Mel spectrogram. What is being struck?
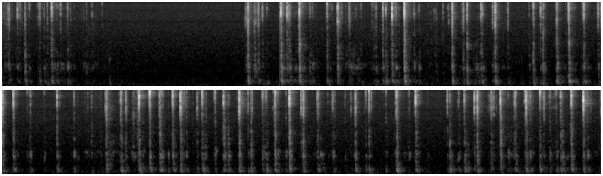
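Plastic laptop keyboard keys.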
